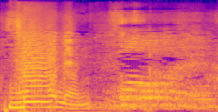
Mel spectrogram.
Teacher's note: you don't have to pronounce this H. You don't hear it. It just tells Germans the vowel will be long. So this here, it's not really pronounced, but it makes the vowel long.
